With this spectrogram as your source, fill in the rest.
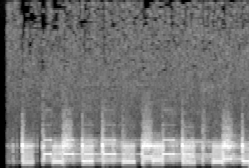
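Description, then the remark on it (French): A phone ringtone plays a quick, repeating melodic pattern of bright electronic tones, loud, with no one speaking over it. “Pardon pour le téléphone.”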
